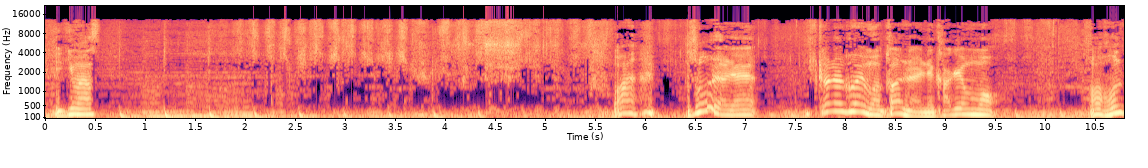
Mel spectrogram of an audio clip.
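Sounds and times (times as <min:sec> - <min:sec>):
speech: 0:00.1 - 0:00.6, 0:05.8 - 0:09.6, 0:10.4 - 0:10.7
toothbrush scrubbing teeth with toothpaste, worked with the left hand: 0:01.6 - 0:07.8, 0:08.9 - 0:10.7.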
